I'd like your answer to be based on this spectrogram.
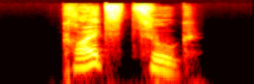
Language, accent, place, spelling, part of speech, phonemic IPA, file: German, Germany, Berlin, Kreuzzug, noun, /ˈkʁɔʏ̯t͡sˌt͡suːk/, De-Kreuzzug.ogg
- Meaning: crusade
